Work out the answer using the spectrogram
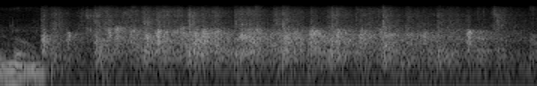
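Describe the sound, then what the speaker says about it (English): Audience applause at a forum session, a dense sustained patter of many hands clapping that swells then eases slightly while a voice speaks briefly at the start. "let us give one more big applause"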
